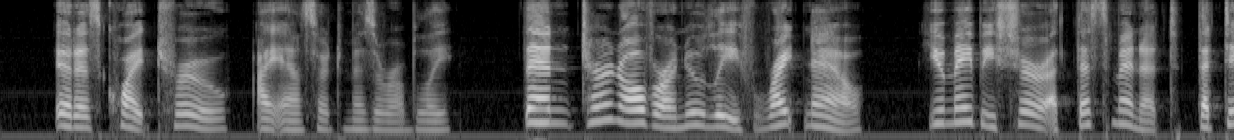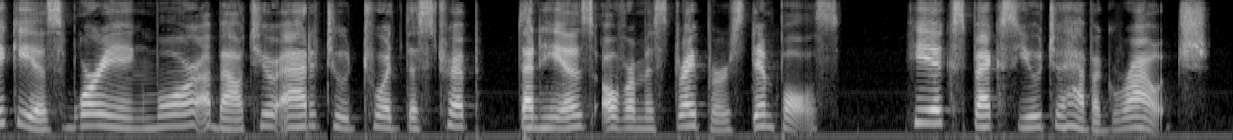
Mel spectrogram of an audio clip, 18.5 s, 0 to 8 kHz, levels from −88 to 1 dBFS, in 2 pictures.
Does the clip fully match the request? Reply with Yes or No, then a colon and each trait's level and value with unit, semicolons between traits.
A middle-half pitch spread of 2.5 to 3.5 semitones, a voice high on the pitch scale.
No: average, 4.3 semitones; high, 200 Hz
